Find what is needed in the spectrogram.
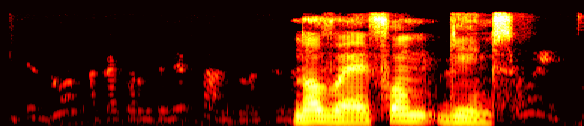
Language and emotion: Russian, neutral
